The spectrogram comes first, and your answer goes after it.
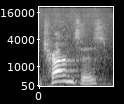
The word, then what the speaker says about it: Thrams: In German it's Trams. They don't have a TH sound.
